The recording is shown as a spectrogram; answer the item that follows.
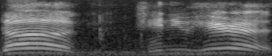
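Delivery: high, loud, carrying yelled call.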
